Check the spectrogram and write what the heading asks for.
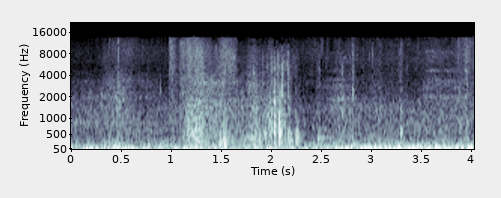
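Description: Faint clicks and rustling as a tight screw cap is worked off a can of PVC solvent primer or cement.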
